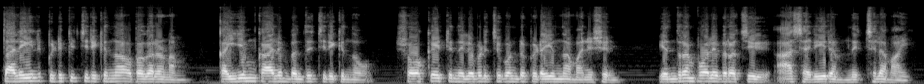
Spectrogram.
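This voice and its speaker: A man narrates an audiobook in steady scripted storytelling. His voice sits in a middle pitch. Quiet music plays behind him.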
